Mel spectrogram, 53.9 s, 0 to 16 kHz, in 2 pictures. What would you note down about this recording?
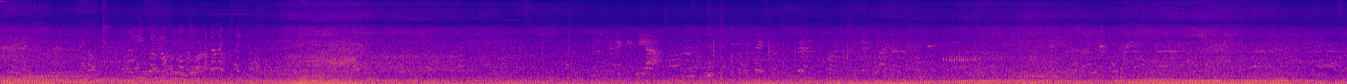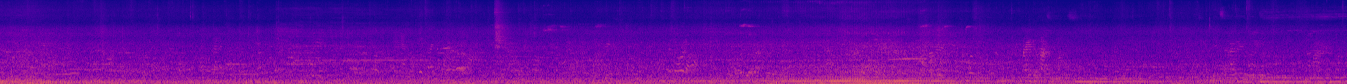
Walking through the traditional market, Please turn up the volume a little. Binaural recordings, Sony PCM D100+ Soundman OKM II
